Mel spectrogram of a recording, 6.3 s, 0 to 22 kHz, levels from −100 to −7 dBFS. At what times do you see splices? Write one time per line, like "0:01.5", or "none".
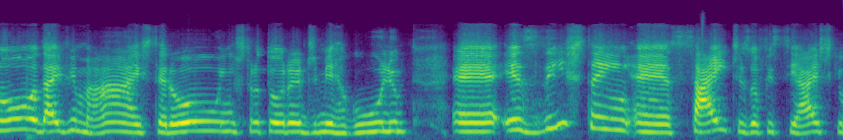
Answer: none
